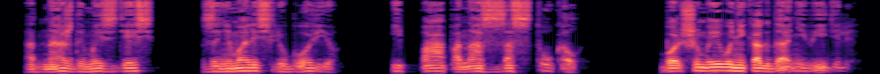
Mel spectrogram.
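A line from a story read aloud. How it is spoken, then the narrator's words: Whisper. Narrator (Russian): Жена шепнула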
